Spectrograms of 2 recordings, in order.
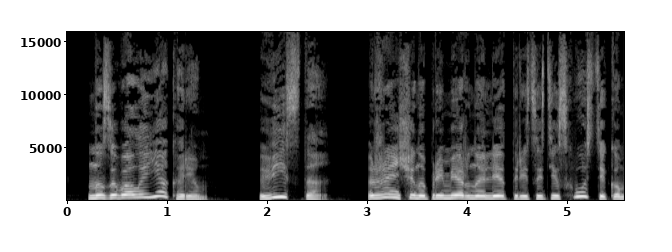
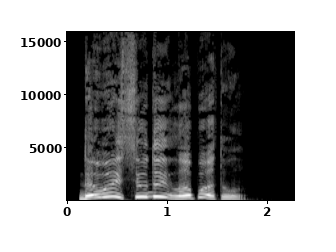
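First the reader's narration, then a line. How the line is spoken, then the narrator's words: Loud barked shout. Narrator (Russian): Гаркнули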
